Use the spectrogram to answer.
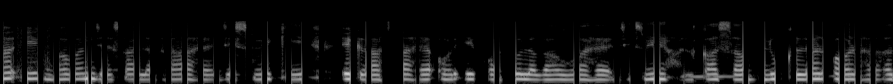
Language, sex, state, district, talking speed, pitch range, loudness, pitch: Hindi, female, Bihar, Purnia, 175 wpm, 225-245 Hz, -29 LUFS, 235 Hz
